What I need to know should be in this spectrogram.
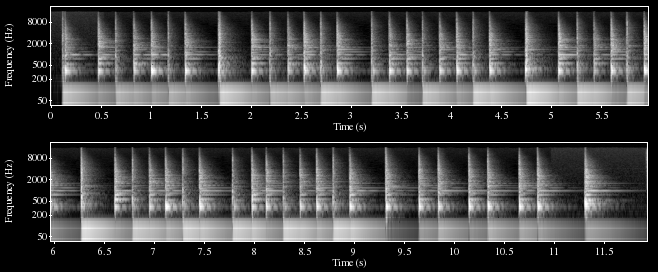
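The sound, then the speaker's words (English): A djembe, a big wooden African hand drum, played in a brisk, steady rhythm of many strikes that mix deep booming bass tones with sharp, bright slaps. “This is called a djembe. It comes from Africa. It sounds like this.”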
